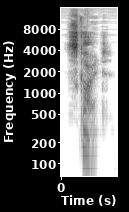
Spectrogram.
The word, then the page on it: skite: Australian English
